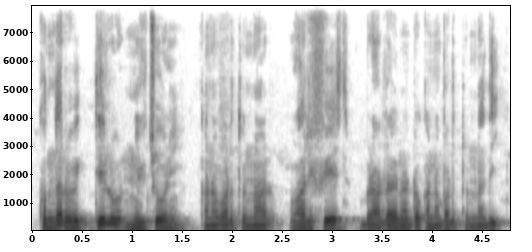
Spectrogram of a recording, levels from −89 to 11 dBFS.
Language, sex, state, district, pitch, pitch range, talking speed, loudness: Telugu, male, Telangana, Mahabubabad, 125 Hz, 115-135 Hz, 115 wpm, -17 LUFS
